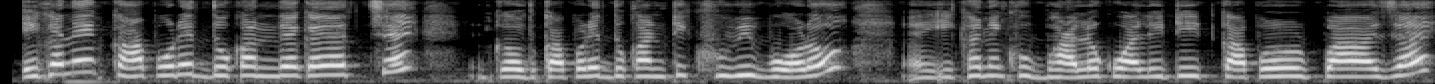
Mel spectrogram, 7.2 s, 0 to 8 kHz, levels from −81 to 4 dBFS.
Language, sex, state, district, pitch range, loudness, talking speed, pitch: Bengali, female, West Bengal, Purulia, 275-320 Hz, -11 LUFS, 135 wpm, 295 Hz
